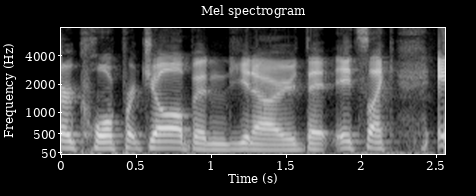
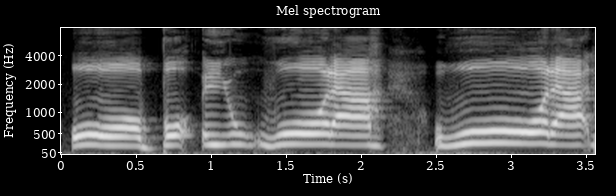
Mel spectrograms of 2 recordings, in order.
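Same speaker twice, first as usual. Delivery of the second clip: mock Aussie accent; 5 semitones higher, much slower than usual. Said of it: "make fun of my accent".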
